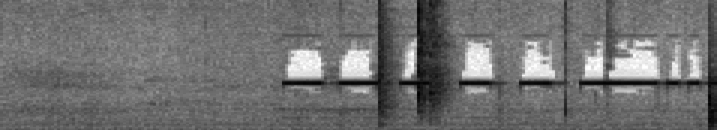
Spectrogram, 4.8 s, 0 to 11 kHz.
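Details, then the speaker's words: Apex locator beeping in short repeated high bursts as the file is passed through and back from the apex of the mesiobuccal canal of a three-canal tooth during root canal length measurement in a young woman; about 18.5 mm, set at 18. "you see it's going through the apex locator is telling me i'm going through we go back go through we go back"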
